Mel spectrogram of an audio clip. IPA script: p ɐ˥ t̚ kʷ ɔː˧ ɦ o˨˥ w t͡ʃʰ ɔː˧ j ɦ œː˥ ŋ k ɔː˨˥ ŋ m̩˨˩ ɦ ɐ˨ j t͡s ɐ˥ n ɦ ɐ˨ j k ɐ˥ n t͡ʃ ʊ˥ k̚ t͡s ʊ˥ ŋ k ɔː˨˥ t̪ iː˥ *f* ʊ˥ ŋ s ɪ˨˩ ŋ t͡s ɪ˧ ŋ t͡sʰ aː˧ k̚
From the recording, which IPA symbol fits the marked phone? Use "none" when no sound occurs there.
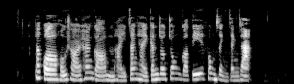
f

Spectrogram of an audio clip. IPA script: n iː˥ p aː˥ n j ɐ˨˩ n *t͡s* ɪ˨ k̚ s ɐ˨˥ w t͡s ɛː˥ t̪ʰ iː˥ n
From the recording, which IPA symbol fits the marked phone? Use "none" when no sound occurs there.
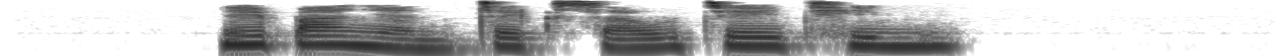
t͡s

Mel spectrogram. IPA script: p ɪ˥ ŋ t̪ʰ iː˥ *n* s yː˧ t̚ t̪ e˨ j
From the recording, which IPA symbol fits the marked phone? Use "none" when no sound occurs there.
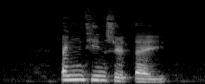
n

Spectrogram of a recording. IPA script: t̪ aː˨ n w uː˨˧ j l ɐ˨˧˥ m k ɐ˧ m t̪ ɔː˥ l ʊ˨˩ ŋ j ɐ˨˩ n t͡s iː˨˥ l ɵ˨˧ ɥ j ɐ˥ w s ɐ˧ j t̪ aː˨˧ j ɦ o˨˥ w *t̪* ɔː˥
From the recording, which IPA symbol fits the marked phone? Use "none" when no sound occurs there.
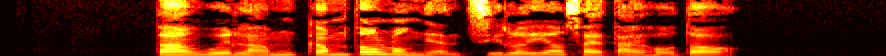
t̪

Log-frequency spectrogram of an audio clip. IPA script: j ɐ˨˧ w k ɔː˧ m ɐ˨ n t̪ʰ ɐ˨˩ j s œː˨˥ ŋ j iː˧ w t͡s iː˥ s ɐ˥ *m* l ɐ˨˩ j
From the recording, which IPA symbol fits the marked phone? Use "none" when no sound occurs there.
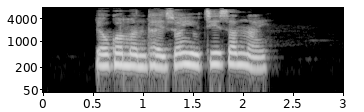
n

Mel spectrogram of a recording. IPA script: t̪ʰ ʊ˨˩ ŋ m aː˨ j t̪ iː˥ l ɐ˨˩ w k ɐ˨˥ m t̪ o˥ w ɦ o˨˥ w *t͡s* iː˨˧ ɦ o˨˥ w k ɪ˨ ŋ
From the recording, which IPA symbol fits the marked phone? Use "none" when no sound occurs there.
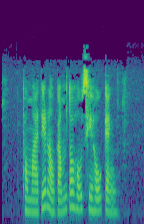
t͡sʰ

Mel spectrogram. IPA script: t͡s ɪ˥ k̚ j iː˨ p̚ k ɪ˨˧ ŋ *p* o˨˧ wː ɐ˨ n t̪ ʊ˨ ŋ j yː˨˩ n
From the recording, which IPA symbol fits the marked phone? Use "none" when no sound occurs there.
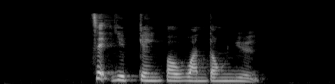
p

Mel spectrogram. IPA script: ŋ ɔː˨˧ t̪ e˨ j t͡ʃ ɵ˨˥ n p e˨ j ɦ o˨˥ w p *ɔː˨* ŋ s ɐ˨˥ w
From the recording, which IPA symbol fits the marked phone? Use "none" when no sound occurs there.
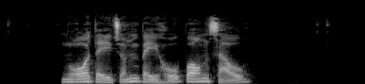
ɔː˥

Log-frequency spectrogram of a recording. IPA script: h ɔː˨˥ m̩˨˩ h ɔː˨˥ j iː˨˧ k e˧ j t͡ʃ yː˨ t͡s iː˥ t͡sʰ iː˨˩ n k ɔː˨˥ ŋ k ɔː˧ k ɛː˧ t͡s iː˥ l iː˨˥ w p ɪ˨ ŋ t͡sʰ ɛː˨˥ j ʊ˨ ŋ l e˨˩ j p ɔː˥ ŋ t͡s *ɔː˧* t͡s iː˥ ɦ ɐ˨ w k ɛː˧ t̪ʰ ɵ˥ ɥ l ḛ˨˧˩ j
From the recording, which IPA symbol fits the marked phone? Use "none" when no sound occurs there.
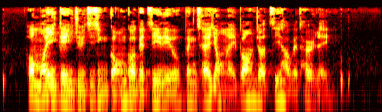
ɔː˧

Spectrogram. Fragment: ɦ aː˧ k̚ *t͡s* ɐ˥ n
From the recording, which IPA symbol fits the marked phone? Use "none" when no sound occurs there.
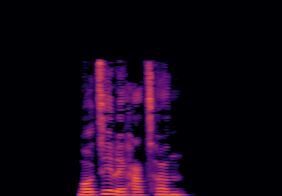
t͡sʰ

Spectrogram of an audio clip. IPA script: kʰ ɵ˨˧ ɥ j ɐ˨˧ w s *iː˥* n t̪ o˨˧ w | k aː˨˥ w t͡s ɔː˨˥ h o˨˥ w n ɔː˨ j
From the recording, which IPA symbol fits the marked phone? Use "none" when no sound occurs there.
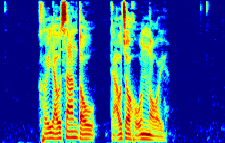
aː˥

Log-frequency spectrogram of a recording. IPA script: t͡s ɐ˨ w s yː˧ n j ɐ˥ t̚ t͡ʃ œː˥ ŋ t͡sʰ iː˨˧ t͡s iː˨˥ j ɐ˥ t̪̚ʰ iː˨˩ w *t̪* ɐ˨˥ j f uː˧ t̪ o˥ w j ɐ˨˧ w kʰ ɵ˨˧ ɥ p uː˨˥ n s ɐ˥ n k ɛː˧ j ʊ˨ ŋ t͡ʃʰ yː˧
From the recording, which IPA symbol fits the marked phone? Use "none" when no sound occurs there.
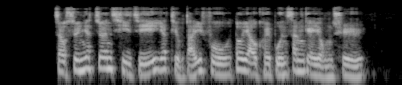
t̪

